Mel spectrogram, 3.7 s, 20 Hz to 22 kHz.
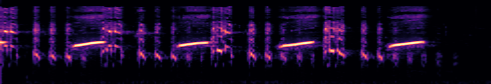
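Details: Grey francolin calling: loud, harsh squawking phrases with short rattling notes around a rising, drawn-out shriek, repeated about every 0.7 seconds in a fast, rhythmic series, with no other clear sounds.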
